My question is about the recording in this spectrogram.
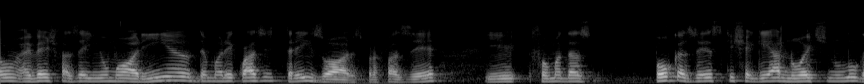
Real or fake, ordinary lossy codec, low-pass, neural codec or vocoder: real; none; none; none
